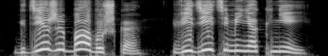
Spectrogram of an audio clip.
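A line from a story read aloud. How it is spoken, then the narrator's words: Loud. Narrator (Russian): громко сказал он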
